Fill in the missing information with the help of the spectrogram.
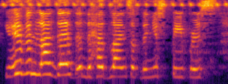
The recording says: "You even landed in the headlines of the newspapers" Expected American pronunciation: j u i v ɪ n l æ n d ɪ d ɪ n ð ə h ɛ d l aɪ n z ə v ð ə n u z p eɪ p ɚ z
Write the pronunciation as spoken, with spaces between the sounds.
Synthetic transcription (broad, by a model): j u i v ɪ n l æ n d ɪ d ɪ n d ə h ɛ d l aɪ n s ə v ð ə n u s p eɪ p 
